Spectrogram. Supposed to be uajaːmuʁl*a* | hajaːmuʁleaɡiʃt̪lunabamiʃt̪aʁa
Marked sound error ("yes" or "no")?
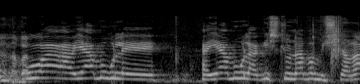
yes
